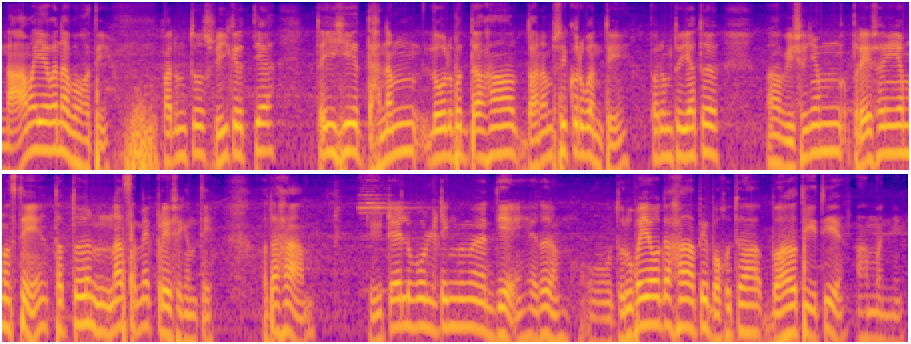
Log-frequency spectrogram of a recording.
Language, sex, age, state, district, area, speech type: Sanskrit, male, 30-45, Telangana, Hyderabad, urban, spontaneous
